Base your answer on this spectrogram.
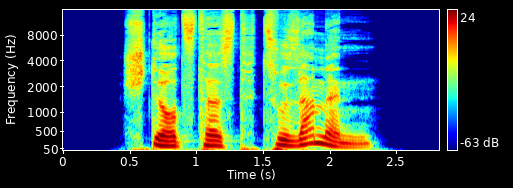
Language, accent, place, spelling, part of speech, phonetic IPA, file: German, Germany, Berlin, stürztest zusammen, verb, [ˌʃtʏʁt͡stəst t͡suˈzamən], De-stürztest zusammen.ogg
- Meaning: inflection of zusammenstürzen: 1. second-person singular preterite 2. second-person singular subjunctive II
